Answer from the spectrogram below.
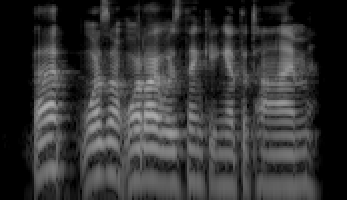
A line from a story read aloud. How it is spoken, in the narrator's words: Harry muttered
